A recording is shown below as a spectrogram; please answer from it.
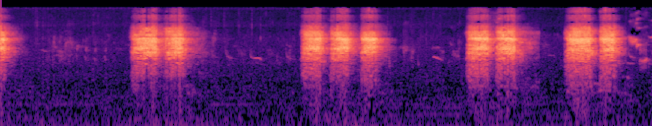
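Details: Racket-tailed treepie calling, a recording used to lure birds for photography: loud harsh rasping bursts of two or three quick pulses, repeated roughly every two seconds, with a quiet background between.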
